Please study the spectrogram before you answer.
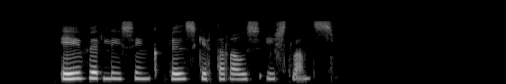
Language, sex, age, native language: Icelandic, female, 20-29, Icelandic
